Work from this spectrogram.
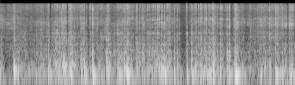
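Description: Long nails rapidly scratch the top surface of a stack of four flat green nylon scourer pads, soft, fibrous and porous, resting on a carpeted table. The result is a dense, continuous run of rough, scratchy strokes with a heavy low rumble and little brightness, pulsing unevenly without clear gaps.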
